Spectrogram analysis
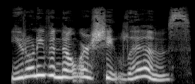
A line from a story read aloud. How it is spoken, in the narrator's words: giggled Lucy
